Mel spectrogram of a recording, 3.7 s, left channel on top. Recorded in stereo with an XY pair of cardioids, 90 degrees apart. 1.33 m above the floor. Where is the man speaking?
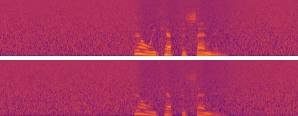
55° left.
